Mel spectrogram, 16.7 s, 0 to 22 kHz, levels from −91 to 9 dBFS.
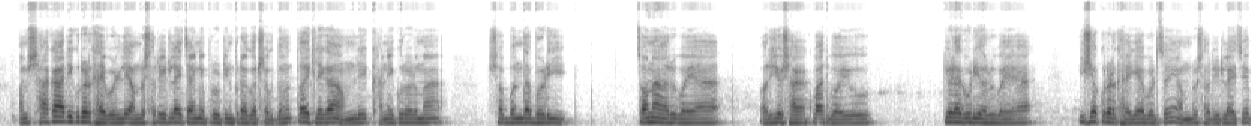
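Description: At 10.63 s a short stall from a late packet holds the sound for about 91 ms, from 10.63 to 10.75 s, until the delayed packet arrives. Unlike a loss, nothing is skipped; playback resumes where it stopped, merely 91 ms later, heard as a stretched, faintly buzzy hold.

Two short concealed packet losses follow, at 10.87 to 10.90 s and 11.00 to 11.04 s. Each time 20 ms never arrived and was covered by extrapolating the preceding sound before blending back. The result is a quick smear or wobble where a sliver of material is actually gone, not delayed.

From 11.08 to 15.46 s a call bitrate drop halves the encoding rate from 32 to 16 kbps for about 4.4 s. The coarser coding makes the sound rough and watery. This is a sustained change in texture rather than a momentary glitch, and it ends when the rate recovers.

Inside that stretch, from 14.24 to 14.80 s, a jitter buffer speed-up trims the backlog by cutting short pitch-period slices, roughly 40 ms in total. 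Playback runs about 6% fast at unchanged pitch and sounds slightly hurried.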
